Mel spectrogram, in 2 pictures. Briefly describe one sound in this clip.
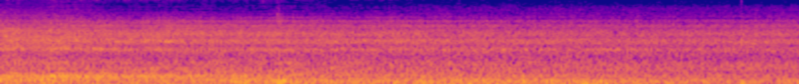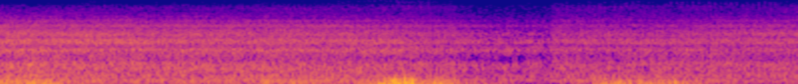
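An approaching electric train hums softly in the distance.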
